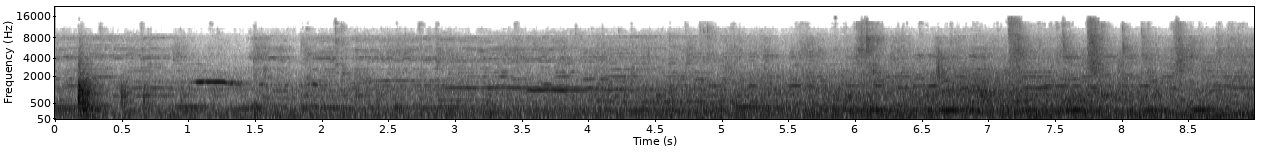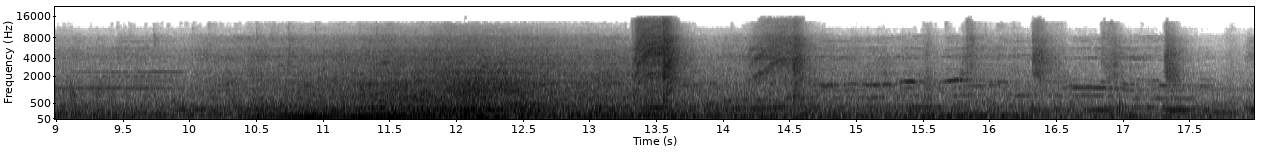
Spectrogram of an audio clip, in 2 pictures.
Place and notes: Potrero Hill, San Francisco, CA, USA - world listening day 2013
my contribution to the world listening day 2013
